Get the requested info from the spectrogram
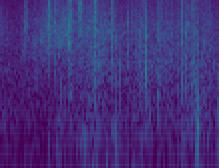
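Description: Light, irregular ticking and rustling of a person walking through wet undergrowth: drops, brush and rain-jacket fabric.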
